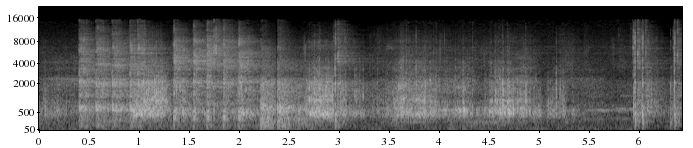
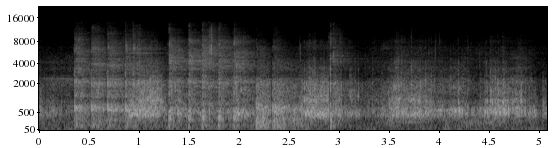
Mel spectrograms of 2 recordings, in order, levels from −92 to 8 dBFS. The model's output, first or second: second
